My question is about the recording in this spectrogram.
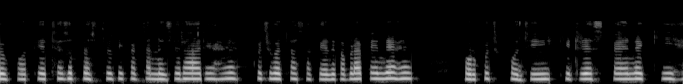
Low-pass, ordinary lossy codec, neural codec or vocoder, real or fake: none; none; none; real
